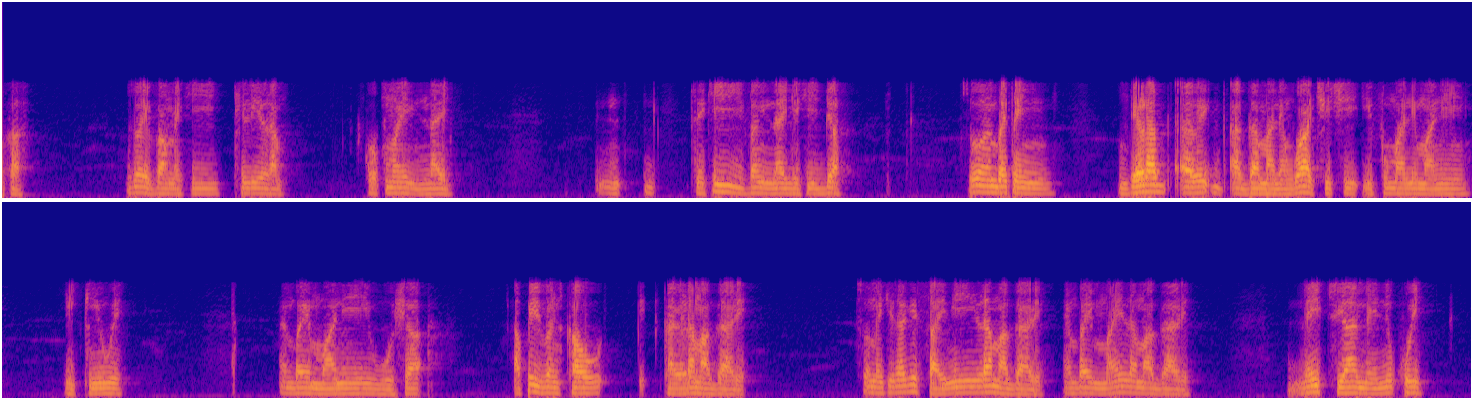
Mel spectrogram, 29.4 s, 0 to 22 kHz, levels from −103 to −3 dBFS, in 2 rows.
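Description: Throughout this speech recording the sound is narrow, rough and grainy, with nothing above 4.4 kHz and a heavily damaged texture. This points to Opus compression, likely in its CELT mode at a very low bitrate around 8 kbps. At that rate the encoder fills starved bands with noise and cuts the bandwidth. At 17.0 s a sharp attack is preceded by a brief smear of hiss, about 17 ms long. That is pre-echo: the codec spread quantisation noise across its whole block, so noise meant for the loud onset leaked into the quiet moment just before it.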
